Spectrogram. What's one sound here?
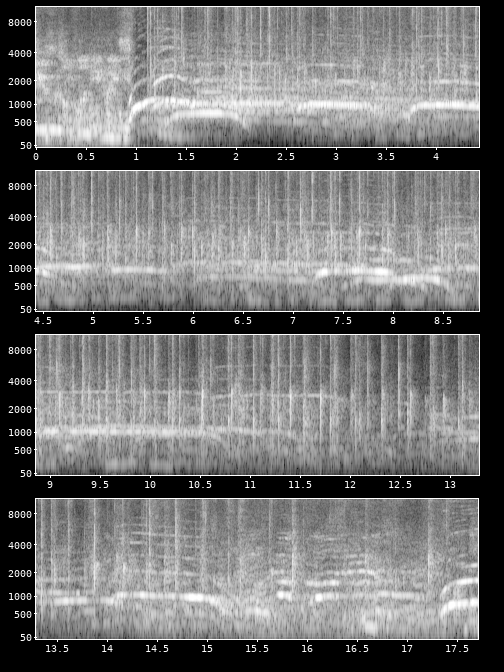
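A crowd of young people cheers and whoops outdoors in an open stadium.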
